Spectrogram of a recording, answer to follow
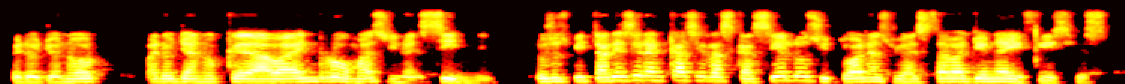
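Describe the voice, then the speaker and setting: A man with a slightly high voice teaches a lesson over a video call, speaking briskly with hardly any pauses. Even so, he patiently stretches out key words and repeats examples as he explains the online class material.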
